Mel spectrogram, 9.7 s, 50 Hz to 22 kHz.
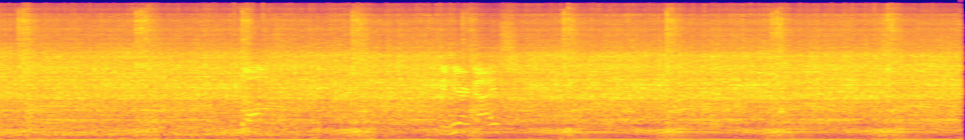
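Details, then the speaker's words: Small generator engine run on 91 fuel, started with the choke: the idle surges with a slow rise and fall about once a second. The owner blames the carburetor idle circuit and plans to remove and clean the carburetor. "yeah so you can hear surge in there um so it's my idle circuit"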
